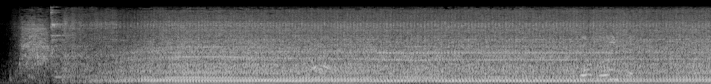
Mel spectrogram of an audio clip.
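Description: A 1984 Honda EM600 generator's small engine catches after a quick start and settles into a loud, steady running drone close by, with no talking over it.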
